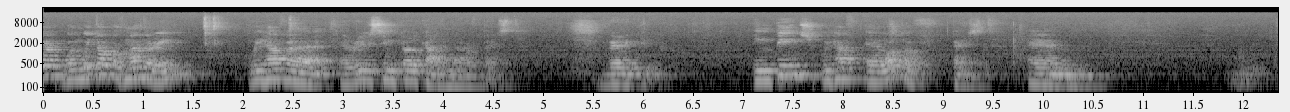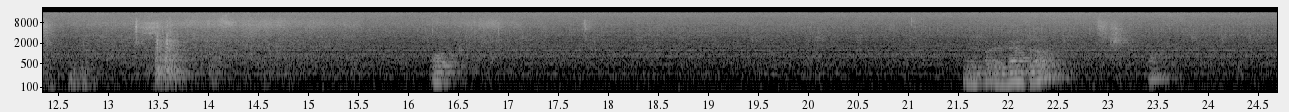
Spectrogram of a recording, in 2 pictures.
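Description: A man speaks to an audience, pausing now and then.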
